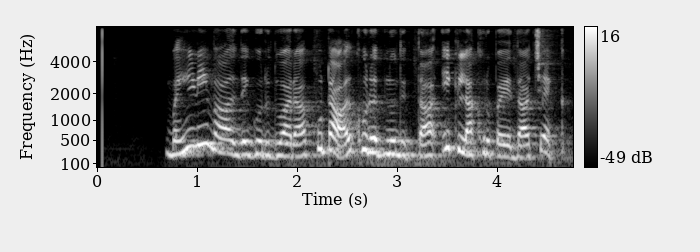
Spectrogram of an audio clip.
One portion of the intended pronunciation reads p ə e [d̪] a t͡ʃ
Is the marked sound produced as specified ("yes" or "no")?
yes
